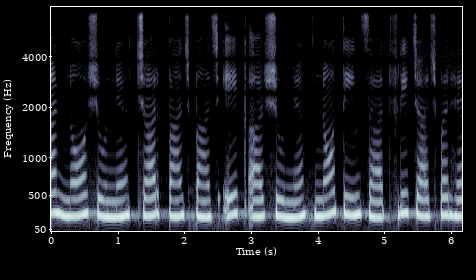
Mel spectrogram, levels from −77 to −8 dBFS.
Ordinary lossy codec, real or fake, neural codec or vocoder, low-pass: none; real; none; 7.2 kHz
